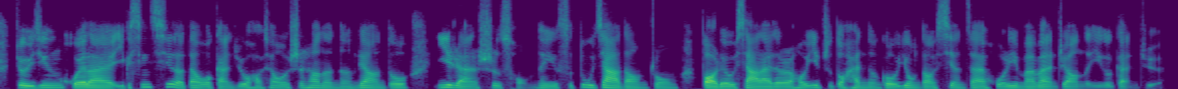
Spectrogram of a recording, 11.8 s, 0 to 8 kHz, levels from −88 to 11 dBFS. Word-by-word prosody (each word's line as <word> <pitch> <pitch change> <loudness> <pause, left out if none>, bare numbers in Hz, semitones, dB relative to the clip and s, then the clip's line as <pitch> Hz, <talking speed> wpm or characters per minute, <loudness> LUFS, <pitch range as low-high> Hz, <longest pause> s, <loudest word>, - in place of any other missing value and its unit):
就 185 -2 +3
已 160 - +3
经 180 +2 -4
回 160 -3 +5
来 155 -2 +4
1 155 - -6
个 175 - -7
星 215 +4 -5
期 240 +3 -5
了， 160 - +2
但 170 0 +1
我 150 - 0
感 145 -1 -3
觉 150 +2 -6
我 160 - +1
好 150 -1 -4
像 170 +3 -4
我 155 - -4
身 175 +2 -5
上 180 -1 0
的 155 -1 -3
能 140 -1 -10
量 160 -4 +1
都 165 +2 -1 0.2
依 195 +1 -2
然 150 -8 +2
是 170 +2 -4
从 - - -10
那 165 - -5
一 155 0 -4
次 165 +1 -11
度 195 +2 -2
假 175 -1 +6
当 145 -1 -3
中 150 -1 -7 0.2
保 160 -3 +10
留 140 0 +2
下 140 -1 +4
来 135 0 +3
的， 150 +1 +1
然 150 0 +1
后 160 +1 -1
一 180 +2 -2
直 170 - -13
都 160 - 0
还 155 -1 -1
能 145 -1 -8
够 165 -1 +1
用 160 0 -2
到 150 -1 -1
现 155 0 -5
在， 150 -1 0
活 150 0 -4
力 160 +1 -1
满 145 -1 -2
满 145 -4 +1
这 145 - -5
样 135 -2 0
的 - - -14
一 110 0 -14
个 120 - -9
感 - - -3
觉。 390 +6 -16
155 Hz, 315 characters per minute, -24 LUFS, 145-170 Hz, 0.2 s, 保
